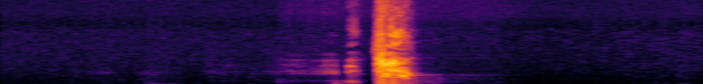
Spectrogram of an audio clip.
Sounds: Sneeze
